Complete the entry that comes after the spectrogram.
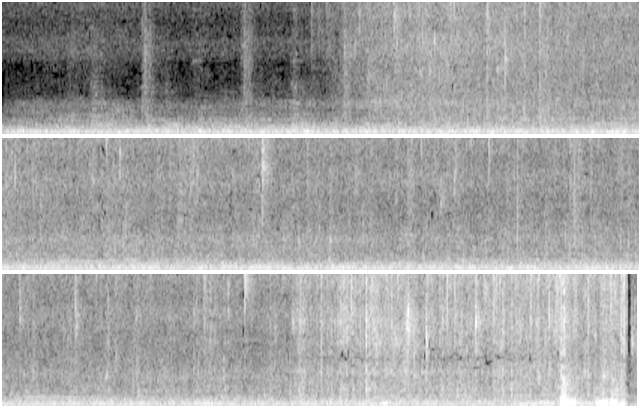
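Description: Breaded cheese sticks deep-frying in hot oil: a steady sizzle that starts about two seconds in and crackles louder near the end.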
